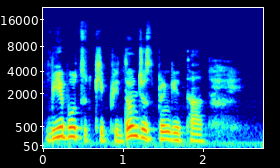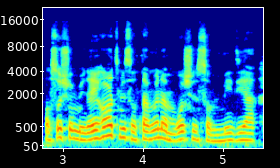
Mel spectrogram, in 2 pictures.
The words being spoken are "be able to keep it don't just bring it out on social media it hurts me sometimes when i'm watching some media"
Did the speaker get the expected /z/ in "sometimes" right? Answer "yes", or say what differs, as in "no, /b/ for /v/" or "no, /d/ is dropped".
no, /z/ is dropped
